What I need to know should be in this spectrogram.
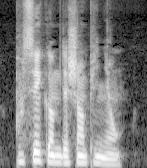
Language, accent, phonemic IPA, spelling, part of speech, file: French, France, /pu.se kɔm de ʃɑ̃.pi.ɲɔ̃/, pousser comme des champignons, verb, LL-Q150 (fra)-pousser comme des champignons.wav
- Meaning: to crop up all over the place, to sprout up everywhere, to spring up like mushrooms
